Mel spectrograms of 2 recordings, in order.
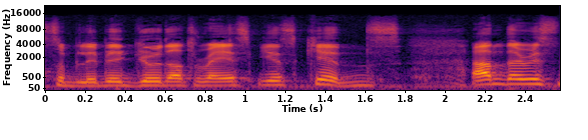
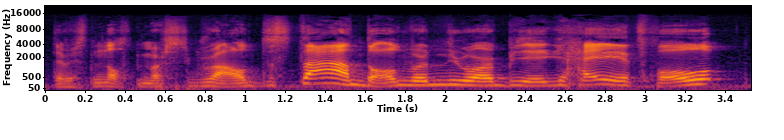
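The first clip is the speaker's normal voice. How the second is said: ordinary talk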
